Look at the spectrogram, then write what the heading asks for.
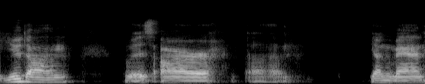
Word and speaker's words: Eúdann: sure we do first i know how i pronounce the names but i want you to tell me how we pronounce the three main characters that we have right now um so our main character uh that'd be udon who is our young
